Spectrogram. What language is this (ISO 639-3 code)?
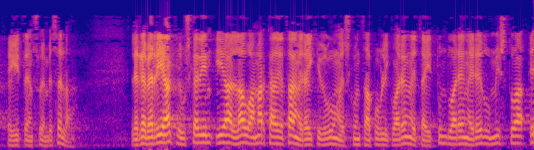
eus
